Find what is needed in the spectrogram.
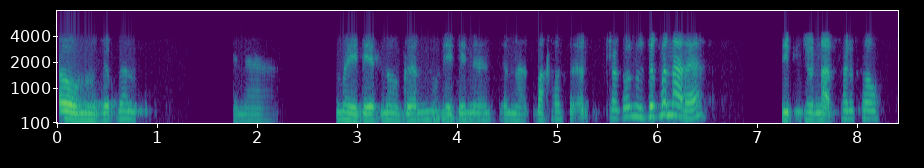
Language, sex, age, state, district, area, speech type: Bodo, female, 45-60, Assam, Chirang, rural, conversation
